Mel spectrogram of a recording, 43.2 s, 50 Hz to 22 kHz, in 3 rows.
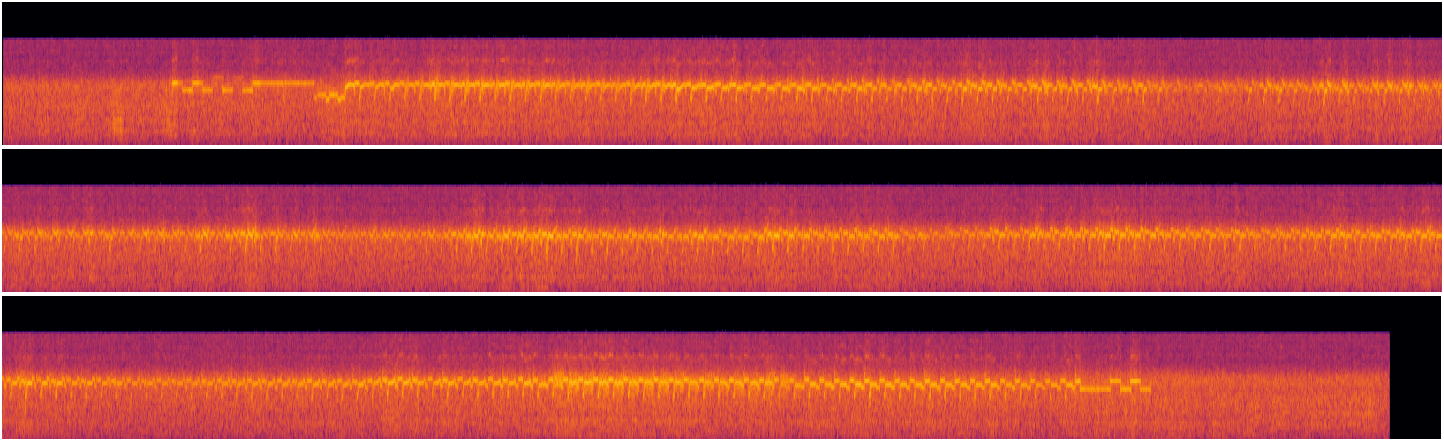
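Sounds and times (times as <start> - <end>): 
SSTV signal tones: 0.0 - 42.3.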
